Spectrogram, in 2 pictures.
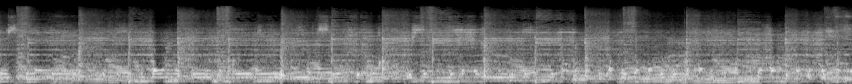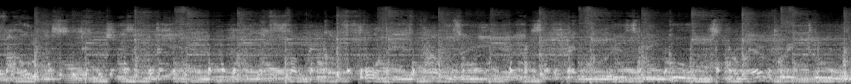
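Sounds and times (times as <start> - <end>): drum kit with cymbals: 0.0 - 17.0
guitar: 0.0 - 17.0.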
